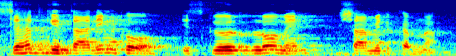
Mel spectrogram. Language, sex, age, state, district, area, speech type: Urdu, male, 45-60, Bihar, Gaya, urban, spontaneous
